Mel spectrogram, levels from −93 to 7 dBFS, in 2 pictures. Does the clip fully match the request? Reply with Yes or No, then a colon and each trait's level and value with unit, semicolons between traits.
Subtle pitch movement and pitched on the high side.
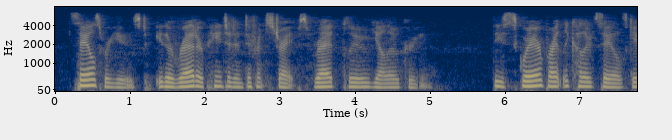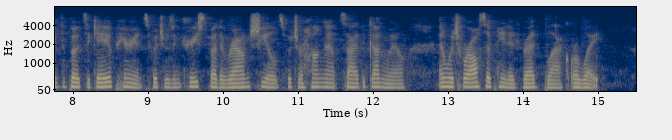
No: narrow, 2.3 semitones; medium, 150 Hz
